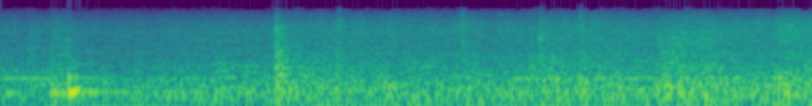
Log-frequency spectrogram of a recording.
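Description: Applause from a full parliamentary chamber: a dense, steady clatter of many hands with no break.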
